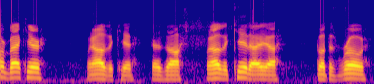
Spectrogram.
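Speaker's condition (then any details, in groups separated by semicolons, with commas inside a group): Cerebral palsy; spastic, affects walking and legs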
